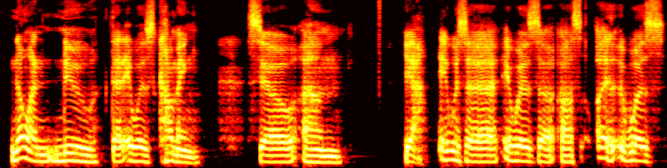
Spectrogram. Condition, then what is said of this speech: Aphasia. Because I can't speak well sometimes, and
